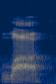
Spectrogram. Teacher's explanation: we also have the lateral approximant la like an L in English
